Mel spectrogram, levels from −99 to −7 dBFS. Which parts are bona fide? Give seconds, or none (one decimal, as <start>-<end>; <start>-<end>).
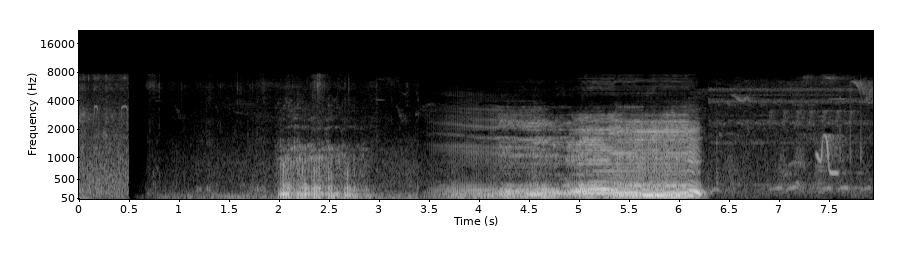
0.0-4.2; 6.1-7.9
